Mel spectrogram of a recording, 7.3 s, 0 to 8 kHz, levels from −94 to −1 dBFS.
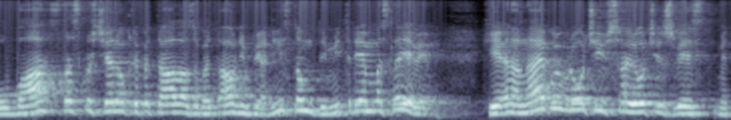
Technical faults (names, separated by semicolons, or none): resampler restarted on every block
